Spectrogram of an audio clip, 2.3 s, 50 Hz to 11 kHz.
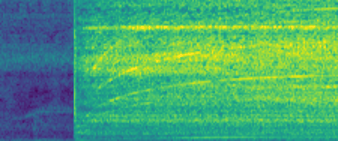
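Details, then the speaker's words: Graco airless sprayer, about 9–10 years old and stored, in prime mode: pump kicks on abruptly and whines steadily without loading up or shutting off; debris stops the spring-loaded check-valve balls seating, so no pressure builds; fixed by cleaning. "And if they get a little debris in there, they can't move. So they can't seal off. So it'll just keep running and running."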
